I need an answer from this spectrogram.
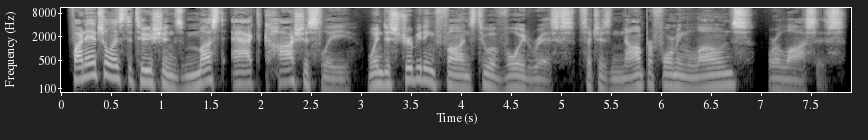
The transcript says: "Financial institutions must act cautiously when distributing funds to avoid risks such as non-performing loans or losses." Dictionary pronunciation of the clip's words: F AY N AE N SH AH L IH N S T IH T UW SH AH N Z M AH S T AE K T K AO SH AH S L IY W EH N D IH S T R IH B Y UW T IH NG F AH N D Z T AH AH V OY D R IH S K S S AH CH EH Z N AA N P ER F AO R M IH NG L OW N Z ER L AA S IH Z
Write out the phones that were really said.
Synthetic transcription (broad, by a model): F AY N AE N SH L IH N S T IH T UW SH AH N Z M AH S T AE K T K AO SH AH S L IY W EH N D IH S T R IH B Y UW T IH NG F AH N D Z T AH AH V OY D R IH S K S S AH CH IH Z N AA N P ER F AO R M IH NG L OW N Z ER L AA S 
